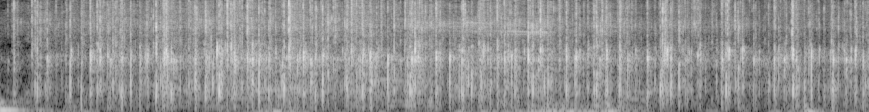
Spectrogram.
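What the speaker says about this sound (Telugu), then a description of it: "సంతోషంగా ఉన్నవారు సరి గట్టిగా చప్పట్లు కొట్టి" Congregation at a church anniversary service clapping in a dense, continuous round of applause, many hands close and steady at moderate volume, with faint voices mixed underneath.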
